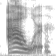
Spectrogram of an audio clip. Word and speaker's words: hour: in the spelling but that age is silent it means that you do not pronounce that H okay so an example of this is our our right the H here does not have a sound so the sound that comes first is a vowel sound hour a hour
